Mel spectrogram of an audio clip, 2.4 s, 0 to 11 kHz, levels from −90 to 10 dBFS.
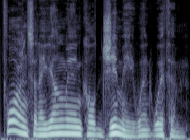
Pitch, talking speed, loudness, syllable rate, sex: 140 Hz, 275 wpm, -15 LUFS, 6.4 syllables/s, male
